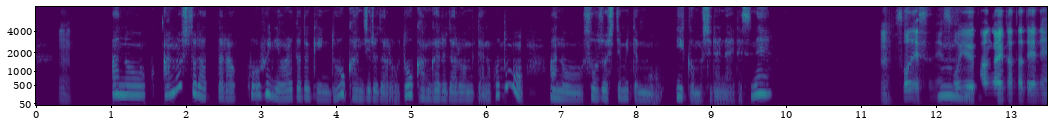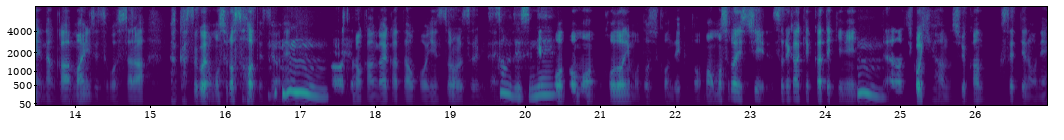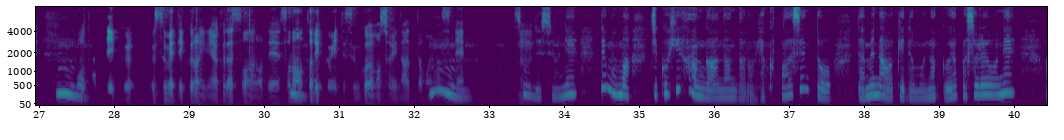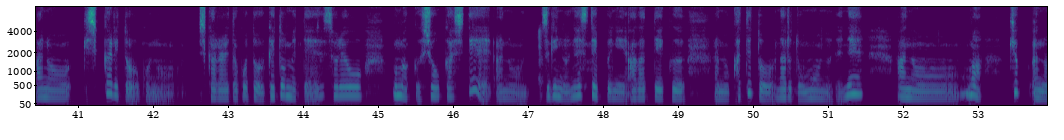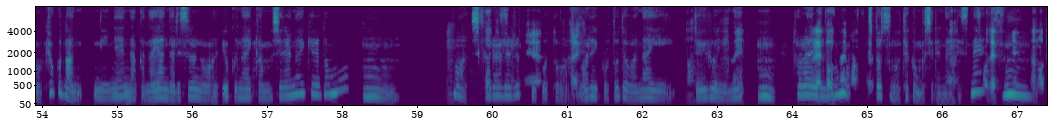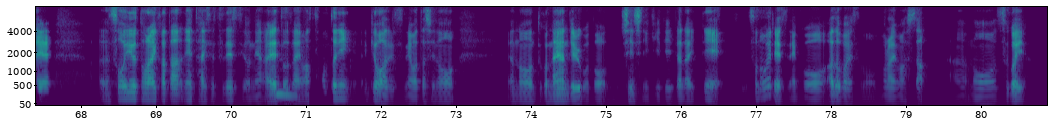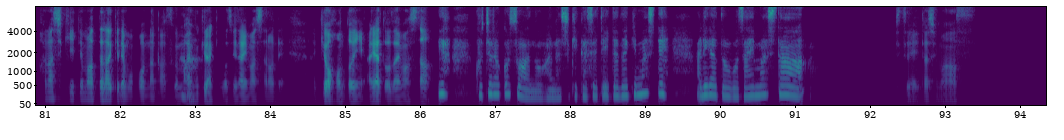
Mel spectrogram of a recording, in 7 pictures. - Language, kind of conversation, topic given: Japanese, advice, 自己批判の癖をやめるにはどうすればいいですか？
- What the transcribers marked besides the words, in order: tapping; chuckle; "インストール" said as "インストロール"; other background noise; "極度" said as "きょくだ"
